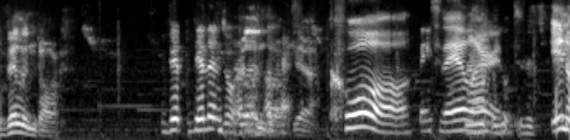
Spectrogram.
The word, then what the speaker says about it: Willendorf: where it is and is it willendorf or is it spelled differently it's spelled with a w so villendorf villains yeah cool thanks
